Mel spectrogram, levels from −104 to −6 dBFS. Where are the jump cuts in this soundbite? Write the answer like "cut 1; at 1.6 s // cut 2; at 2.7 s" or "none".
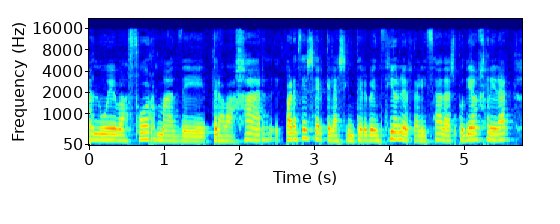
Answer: cut 1; at 2.6 s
